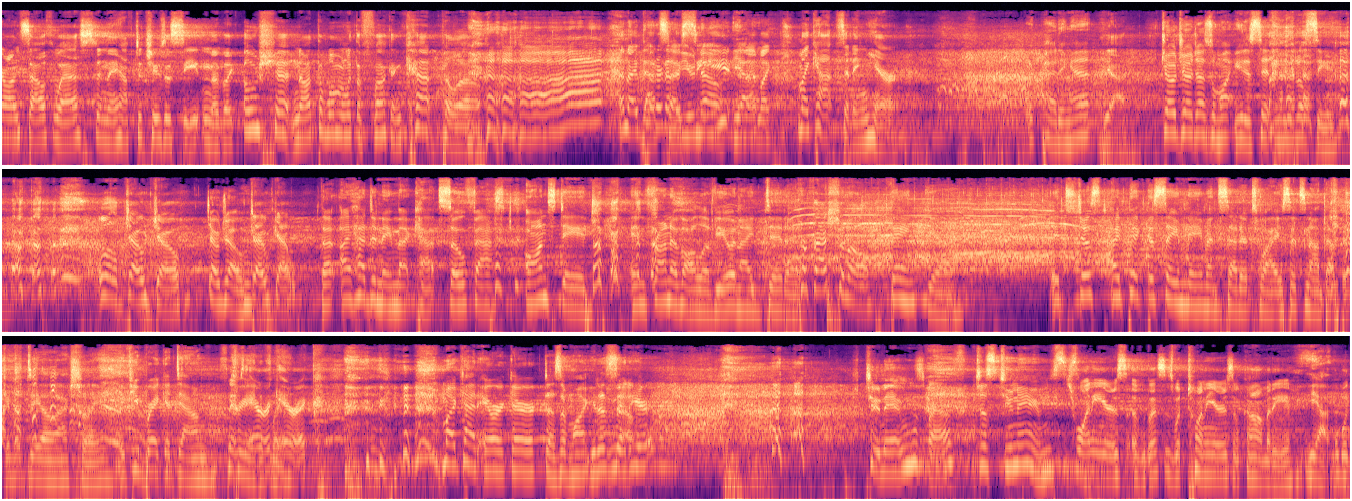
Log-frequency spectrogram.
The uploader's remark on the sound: Live at the Paramount Theatre in Oakland (2018)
